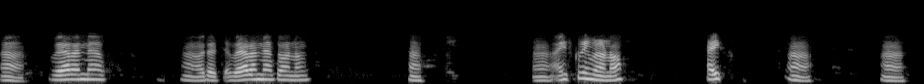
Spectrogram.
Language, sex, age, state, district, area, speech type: Malayalam, female, 60+, Kerala, Thiruvananthapuram, urban, conversation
